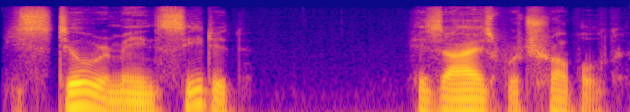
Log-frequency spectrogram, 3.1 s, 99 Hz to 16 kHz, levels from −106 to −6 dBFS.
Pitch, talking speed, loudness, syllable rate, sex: 90 Hz, 150 wpm, -20 LUFS, 5.6 syllables/s, male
